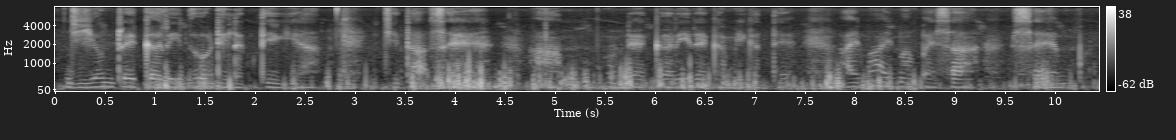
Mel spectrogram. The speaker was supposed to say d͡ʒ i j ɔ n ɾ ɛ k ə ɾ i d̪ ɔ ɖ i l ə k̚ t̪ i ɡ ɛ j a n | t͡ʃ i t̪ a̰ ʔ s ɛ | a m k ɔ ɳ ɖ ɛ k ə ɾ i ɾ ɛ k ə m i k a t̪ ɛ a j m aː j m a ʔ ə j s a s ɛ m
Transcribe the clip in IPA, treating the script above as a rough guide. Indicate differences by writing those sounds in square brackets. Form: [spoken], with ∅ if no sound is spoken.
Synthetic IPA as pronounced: d͡ʒ i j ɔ n ɾ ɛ k ə ɾ i d̪ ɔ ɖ i l ə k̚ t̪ i ɡ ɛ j a [∅] | t͡ʃ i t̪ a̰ ʔ s ɛ | a m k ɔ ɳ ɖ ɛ k ə ɾ i ɾ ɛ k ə m i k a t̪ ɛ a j m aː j m a [p] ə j s a s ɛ m

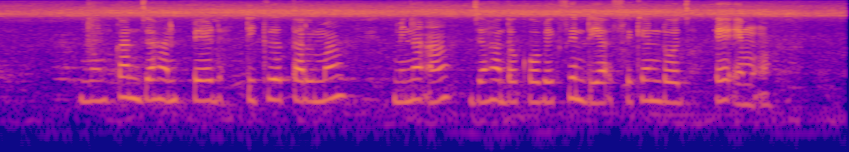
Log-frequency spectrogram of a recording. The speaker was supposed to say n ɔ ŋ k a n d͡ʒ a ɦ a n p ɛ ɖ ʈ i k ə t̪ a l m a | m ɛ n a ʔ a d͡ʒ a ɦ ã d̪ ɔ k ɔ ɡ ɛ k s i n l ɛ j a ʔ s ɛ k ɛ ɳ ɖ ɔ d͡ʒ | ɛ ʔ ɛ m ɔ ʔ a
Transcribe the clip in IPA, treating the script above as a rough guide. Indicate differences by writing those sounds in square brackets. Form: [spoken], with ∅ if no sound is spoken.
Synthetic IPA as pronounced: n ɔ ŋ k a n d͡ʒ a ɦ a n p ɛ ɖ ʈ i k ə t̪ a l m a | m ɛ n a ʔ a d͡ʒ a ɦ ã d̪ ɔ k ɔ [b] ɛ k s i n [ɾ] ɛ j a ʔ s ɛ k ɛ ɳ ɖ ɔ d͡ʒ | ɛ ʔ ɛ m ɔ ʔ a

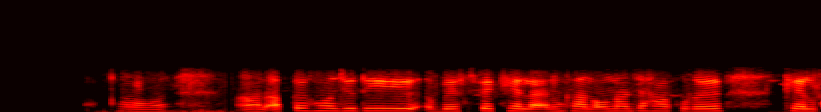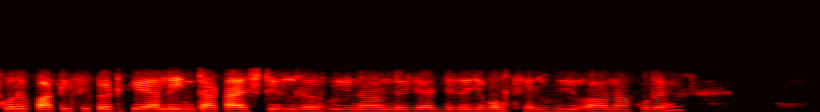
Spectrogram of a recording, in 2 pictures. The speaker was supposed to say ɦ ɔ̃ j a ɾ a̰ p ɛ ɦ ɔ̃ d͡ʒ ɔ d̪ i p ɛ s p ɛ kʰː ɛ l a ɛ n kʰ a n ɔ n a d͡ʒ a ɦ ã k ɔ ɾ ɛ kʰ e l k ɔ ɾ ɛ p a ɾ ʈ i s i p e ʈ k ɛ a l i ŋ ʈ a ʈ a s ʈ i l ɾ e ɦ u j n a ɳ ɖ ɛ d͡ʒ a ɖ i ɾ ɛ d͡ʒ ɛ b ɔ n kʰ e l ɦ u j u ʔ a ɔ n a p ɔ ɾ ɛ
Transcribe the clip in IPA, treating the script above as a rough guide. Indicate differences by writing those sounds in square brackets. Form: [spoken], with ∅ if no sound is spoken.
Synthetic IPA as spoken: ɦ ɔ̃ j a ɾ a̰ p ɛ ɦ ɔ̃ d͡ʒ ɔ d̪ i [b] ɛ s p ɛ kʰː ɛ l a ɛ n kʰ a n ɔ n a d͡ʒ a ɦ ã k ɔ ɾ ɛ kʰ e l k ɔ ɾ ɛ p a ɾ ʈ i s i p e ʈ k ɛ a l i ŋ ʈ a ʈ a s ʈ i l ɾ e ɦ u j n a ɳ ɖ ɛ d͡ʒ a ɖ i ɾ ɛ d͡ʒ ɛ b ɔ n kʰ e l ɦ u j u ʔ a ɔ n a [k] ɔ ɾ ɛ

